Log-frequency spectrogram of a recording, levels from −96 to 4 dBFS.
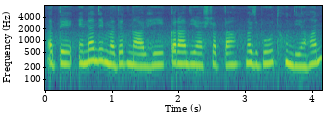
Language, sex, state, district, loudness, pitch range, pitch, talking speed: Punjabi, female, Punjab, Kapurthala, -15 LUFS, 235-260 Hz, 250 Hz, 170 wpm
